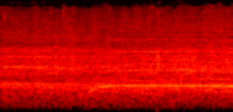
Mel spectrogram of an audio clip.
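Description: Audience in an arena applauding, an even wash of clapping and crowd noise, with a faint held tone coming in about halfway.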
